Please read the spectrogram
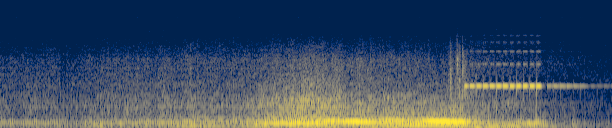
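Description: A car engine approaching and growing louder as the car pulls up, its pitch wavering. Near the end a telephone bell starts ringing.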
